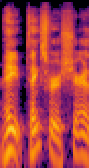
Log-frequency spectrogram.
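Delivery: voice breaking mid-phrase. Thanking a guest for sharing: voice cracking. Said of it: "my voice really cracked right there".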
